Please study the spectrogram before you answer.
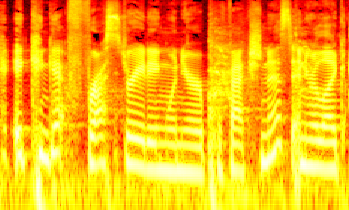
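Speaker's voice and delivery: usual speaking voice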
